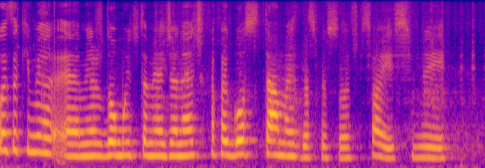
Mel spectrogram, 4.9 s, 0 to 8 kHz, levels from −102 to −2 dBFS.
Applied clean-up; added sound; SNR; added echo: neural separator model SepFormer DNS4.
